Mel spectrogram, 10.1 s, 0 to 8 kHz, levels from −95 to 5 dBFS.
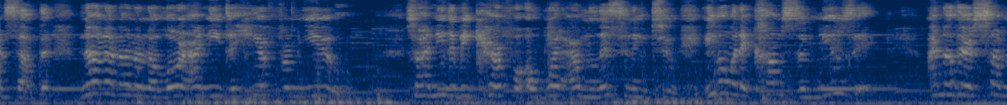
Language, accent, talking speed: English, American, 200 wpm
